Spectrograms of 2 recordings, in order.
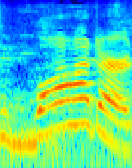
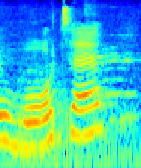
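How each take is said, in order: First: It is said with an American accent. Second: It is said with a South African accent.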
